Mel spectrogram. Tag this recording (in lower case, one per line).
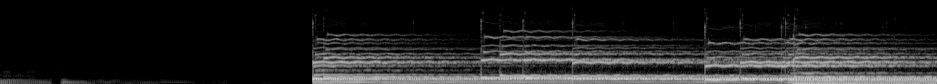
keyboard (musical)
musical instrument
piano
music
